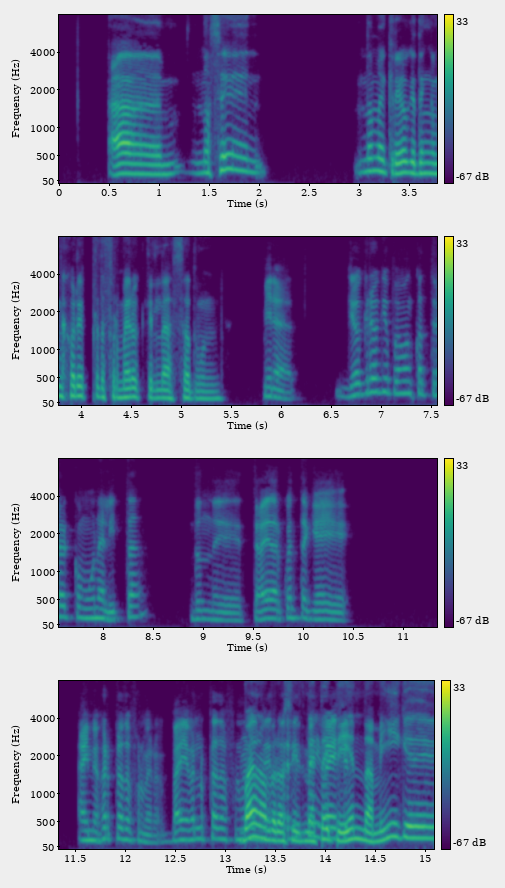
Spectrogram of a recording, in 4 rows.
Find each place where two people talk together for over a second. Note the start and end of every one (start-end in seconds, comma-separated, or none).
13.1-14.3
